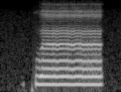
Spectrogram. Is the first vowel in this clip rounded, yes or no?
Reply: yes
